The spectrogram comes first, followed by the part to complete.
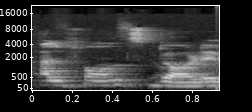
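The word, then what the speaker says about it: Alphonse Daudet: जो राइटर है alphons.in इसे हम प्रोनाउंस करते हैं अल्फांस दौड़े विक्स फ्रेंच में इसको अल्फांस डॉटेड प्रोनाउंस करते हैं 184897 इसकी डेट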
